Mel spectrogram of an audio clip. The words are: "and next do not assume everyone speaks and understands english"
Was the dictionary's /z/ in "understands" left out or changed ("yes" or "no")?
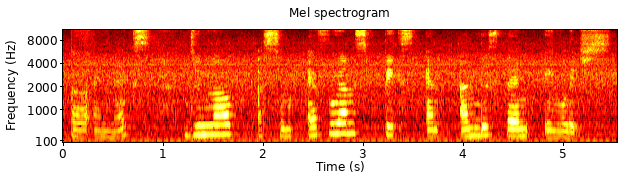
yes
